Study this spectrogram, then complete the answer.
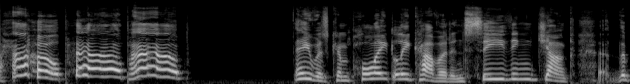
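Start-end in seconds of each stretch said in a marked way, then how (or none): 0.0-1.9 very high, loud panicked screams; frantic repeated yells. Acted. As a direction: scream for help again and again, buried in junk. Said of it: "yelled the driver".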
